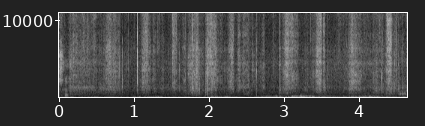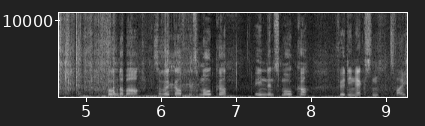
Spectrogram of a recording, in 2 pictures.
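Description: Paper crinkles and rustles as it is handled.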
